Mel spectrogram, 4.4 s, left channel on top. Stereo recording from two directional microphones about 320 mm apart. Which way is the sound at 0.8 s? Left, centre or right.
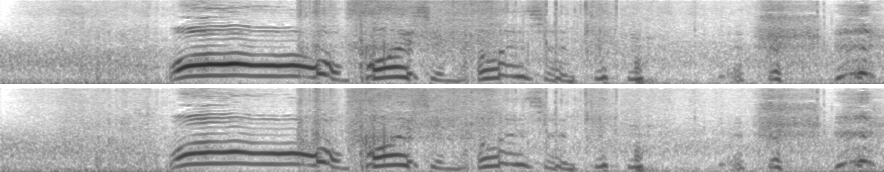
Left.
